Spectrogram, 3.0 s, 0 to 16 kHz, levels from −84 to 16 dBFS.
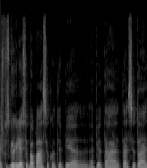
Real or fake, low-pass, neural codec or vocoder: real; 14.4 kHz; none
